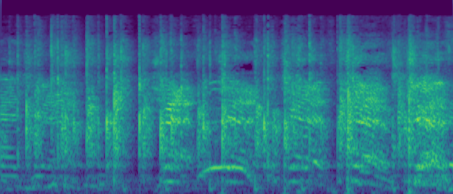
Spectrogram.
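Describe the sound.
An audience claps in a steady, dense round of applause, mixed with loud cheers and shouting voices that rise and fall across the few seconds.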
